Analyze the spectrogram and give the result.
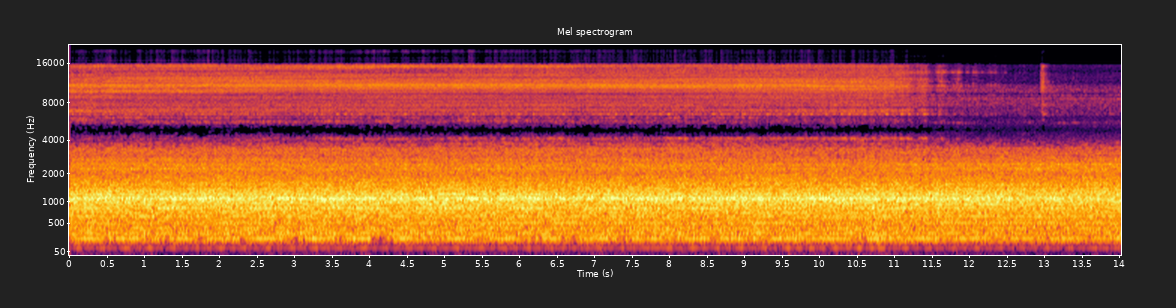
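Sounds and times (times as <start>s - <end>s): lathe cutting wood: 0.0s - 12.0s.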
